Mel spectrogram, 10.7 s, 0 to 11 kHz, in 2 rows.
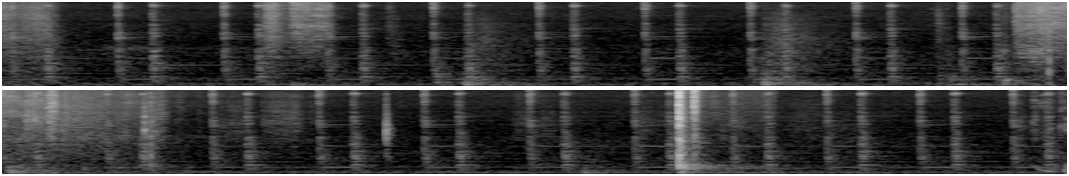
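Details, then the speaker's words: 1967 VW Karmann Ghia on a small lawnmower battery: steady flasher clicking slows slightly and unevenly as voltage drops when the lights are switched on, then picks back up. "you turn the lights on nothing happened to play you can hear the power drop on the flashers a little bit slower you"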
